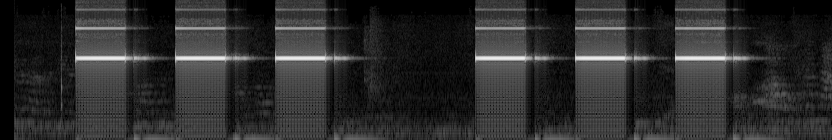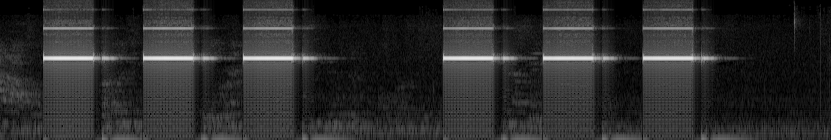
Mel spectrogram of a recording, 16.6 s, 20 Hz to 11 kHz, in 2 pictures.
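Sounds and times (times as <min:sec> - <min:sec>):
smoke alarm beeping: 0:00.8 - 0:03.7, 0:04.8 - 0:07.6, 0:08.8 - 0:11.7, 0:12.8 - 0:15.8.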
